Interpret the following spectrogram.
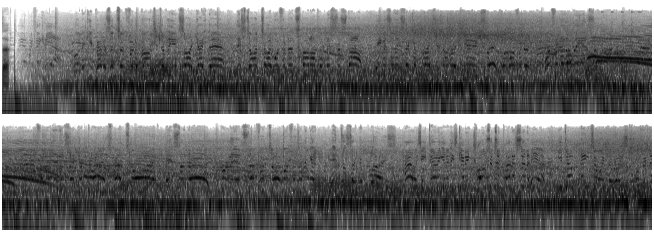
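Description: Speedway motorcycles' single-cylinder engines racing together, their pitch rising and falling through the turns, with one long falling sweep about twelve seconds in.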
